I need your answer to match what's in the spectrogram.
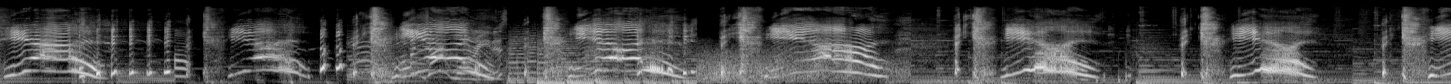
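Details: Several sudden, sharp sneezes mixed with high-pitched talking and background music; a sneeze compilation; sneezing.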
